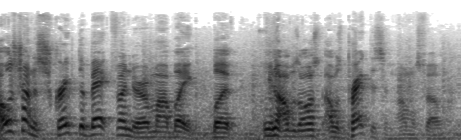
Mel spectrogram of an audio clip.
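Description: There is light background noise. Over it, a man talks at a fairly quick pace. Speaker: vlogger. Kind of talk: casual vlog chat. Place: home room. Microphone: phone near.

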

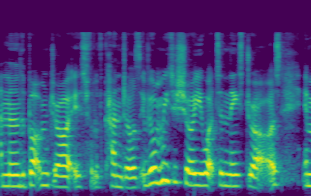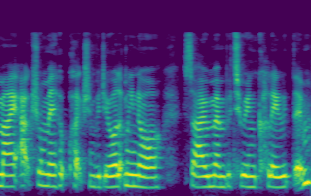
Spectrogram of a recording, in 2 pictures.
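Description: A woman talking at a very fast pace with ordinary pitch variation over a quiet background. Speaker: beauty vlogger. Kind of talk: casual vlog chat. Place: home room. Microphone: phone near.

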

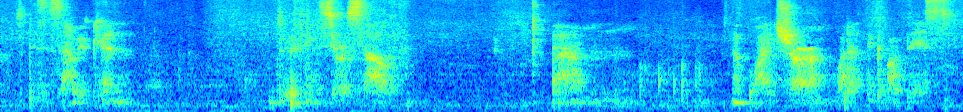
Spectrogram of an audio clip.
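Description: Whispering comes at a very slow pace, broken by long, frequent pauses. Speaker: ASMR creator. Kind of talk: ASMR whispered magazine flip-through. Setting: home recording, quiet room. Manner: soft, whispered. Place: home room.

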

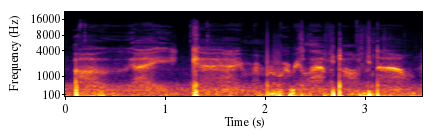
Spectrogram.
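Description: The voice whispers at a very slow pace. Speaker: gamer. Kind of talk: casual gameplay commentary with ASMR whispering. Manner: whispered, quiet, soft-spoken. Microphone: studio mic.

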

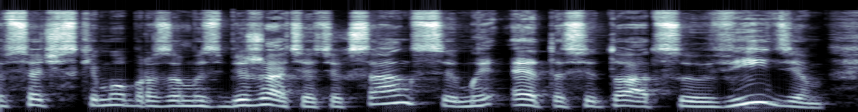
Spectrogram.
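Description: Against a quiet background, a man speaks at a moderate pace with lively intonation. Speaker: live talk show host. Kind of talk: live political talk show. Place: home room. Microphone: studio mic.

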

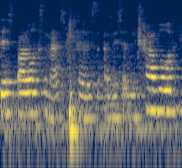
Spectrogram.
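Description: Moderate-paced speech in an American accent, with audible room echo and noticeable background noise. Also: woman. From Washington, D.C. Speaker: beauty vlogger. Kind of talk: casual chat. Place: home room. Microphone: camera far.

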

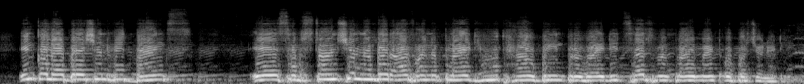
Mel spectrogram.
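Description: Heard over light background noise, a man talks at a moderate pace with a high pitch, ordinary pitch variation and very even loudness. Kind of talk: formal speech. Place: street. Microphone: podium.

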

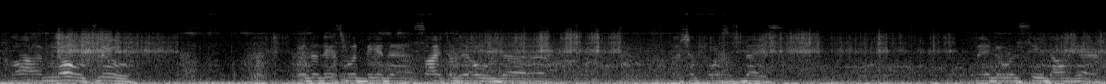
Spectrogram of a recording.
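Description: A man's voice comes through dry, with no echo. Loud noise runs in the background. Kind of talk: casual vlog chat. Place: motorbike. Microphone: helmet.

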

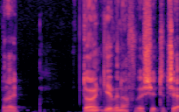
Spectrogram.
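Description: A man speaks at a low pitch.

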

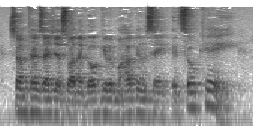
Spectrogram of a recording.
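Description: A man's fairly quick speech with ordinary pitch variation and audible room echo. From northern New Mexico (Arroyo Seco, Taos area). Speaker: retired educator. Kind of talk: interview. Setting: at his home. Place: home room.

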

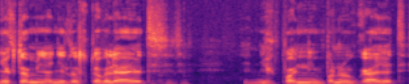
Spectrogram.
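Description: Against a quiet background, a man speaks at a very slow pace in a fairly high pitch. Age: 80s+. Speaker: war veteran. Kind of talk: interview answer. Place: home room.

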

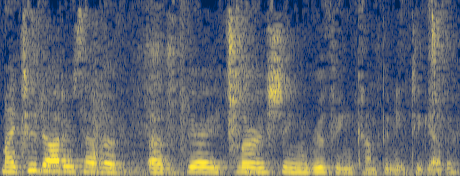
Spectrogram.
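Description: A woman at a fairly slow pace with ordinary pitch variation, amid noticeable background noise and audible room echo. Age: 80s+. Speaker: market vendor giving public testimony. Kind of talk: public testimony. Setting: council meeting chamber.

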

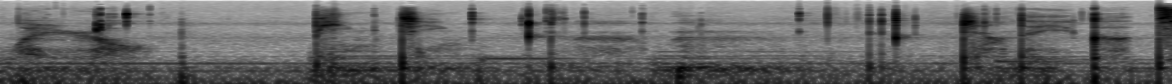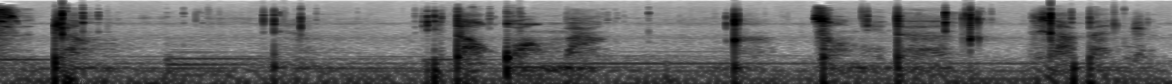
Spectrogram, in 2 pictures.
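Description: Speaking at a very slow pace, a woman leaves long, frequent pauses. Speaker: ASMR streamer. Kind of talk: ASMR hypnosis guided relaxation, talking softly to the listener. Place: home room. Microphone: studio mic.

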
